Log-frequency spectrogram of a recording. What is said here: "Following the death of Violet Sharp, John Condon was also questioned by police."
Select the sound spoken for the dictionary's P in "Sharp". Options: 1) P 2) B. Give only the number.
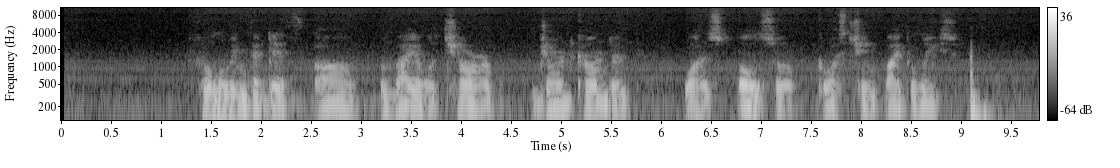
2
